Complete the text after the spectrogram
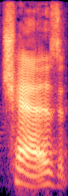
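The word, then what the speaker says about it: Thiès: And then we started out in a major city called Dakar, and then we traveled to a town that's pronounced Chez. It's spelled with a TH, but it's locally they call it Chez.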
